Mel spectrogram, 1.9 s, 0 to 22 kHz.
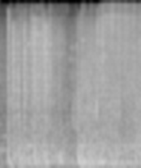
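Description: A grenade blast in Space Marine 2 combat amid ongoing gunfire, with two heavy booming bursts about a second apart, loud and close over a dense battle din.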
